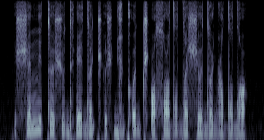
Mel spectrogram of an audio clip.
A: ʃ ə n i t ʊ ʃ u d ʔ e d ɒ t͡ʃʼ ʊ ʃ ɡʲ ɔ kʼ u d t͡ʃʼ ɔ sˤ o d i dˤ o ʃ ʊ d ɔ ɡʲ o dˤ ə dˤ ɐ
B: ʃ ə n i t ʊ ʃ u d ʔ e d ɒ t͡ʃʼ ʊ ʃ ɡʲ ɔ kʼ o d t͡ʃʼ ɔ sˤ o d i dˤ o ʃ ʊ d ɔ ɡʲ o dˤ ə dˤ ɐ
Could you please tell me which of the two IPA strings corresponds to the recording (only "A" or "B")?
B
